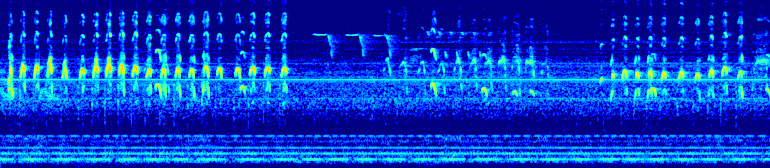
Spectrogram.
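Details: Osprey pair at a nest with chicks, the female injured in leg or foot, both adults alerting after being disturbed: rapid series of short high whistled chirps, about two per second, pausing midway then resuming, with a steady low hum beneath.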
